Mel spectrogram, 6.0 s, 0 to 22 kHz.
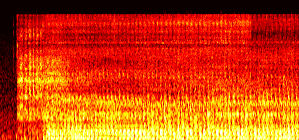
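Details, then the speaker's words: Honda CBR400RR NC23 being checked for no spark, fuel pump disconnected, petrol poured into the line plus starting spray: cranks, catches, then runs unevenly pulsing, starved of fuel. "i can't get the fuel pump on this pipe so i've just poured a lot of petrol down that pipe um so hopefully if i now spray this [Music] in there start it up again it might just uh crack up well we're getting there slowly"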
